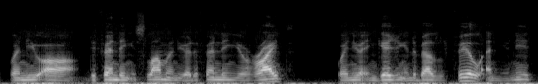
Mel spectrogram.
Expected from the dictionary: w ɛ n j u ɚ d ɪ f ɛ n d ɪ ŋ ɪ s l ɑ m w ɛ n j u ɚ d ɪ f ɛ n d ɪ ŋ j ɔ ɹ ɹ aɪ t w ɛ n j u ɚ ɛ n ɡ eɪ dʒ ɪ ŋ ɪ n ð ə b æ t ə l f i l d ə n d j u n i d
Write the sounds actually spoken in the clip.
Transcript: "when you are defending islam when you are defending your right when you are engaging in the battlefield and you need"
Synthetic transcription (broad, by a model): w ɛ n j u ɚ d ɪ f ɛ n d ɪ ŋ ɪ s l ɑ m w ɛ n j u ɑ d ɪ f ɛ n d ɪ ŋ j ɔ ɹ ɹ aɪ t w ɛ n j u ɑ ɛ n ɡ eɪ dʒ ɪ ŋ ɪ n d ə b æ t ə l f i l ə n j u n i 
